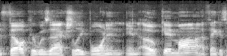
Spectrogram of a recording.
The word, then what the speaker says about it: Okemah: And Evan Felker was actually born in Okemah, I think is how they pronounce it, which is freaking right there close too.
